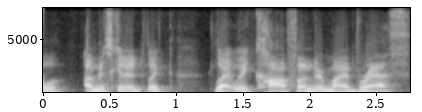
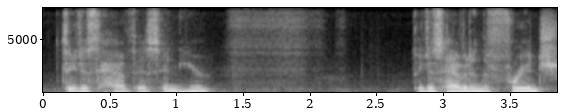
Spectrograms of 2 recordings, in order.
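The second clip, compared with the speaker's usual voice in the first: half-whispered, hushed, under the breath; 3 semitones lower, 3 dB quieter than usual. Half-whispering in character to Burnout on seeing the mech: half-whisper. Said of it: "I'm gonna whisper to Burnout".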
